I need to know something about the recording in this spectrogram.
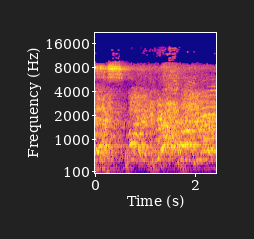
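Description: Several spectators shouting and yelling at once, their voices overlapping in a large, echoing hall.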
